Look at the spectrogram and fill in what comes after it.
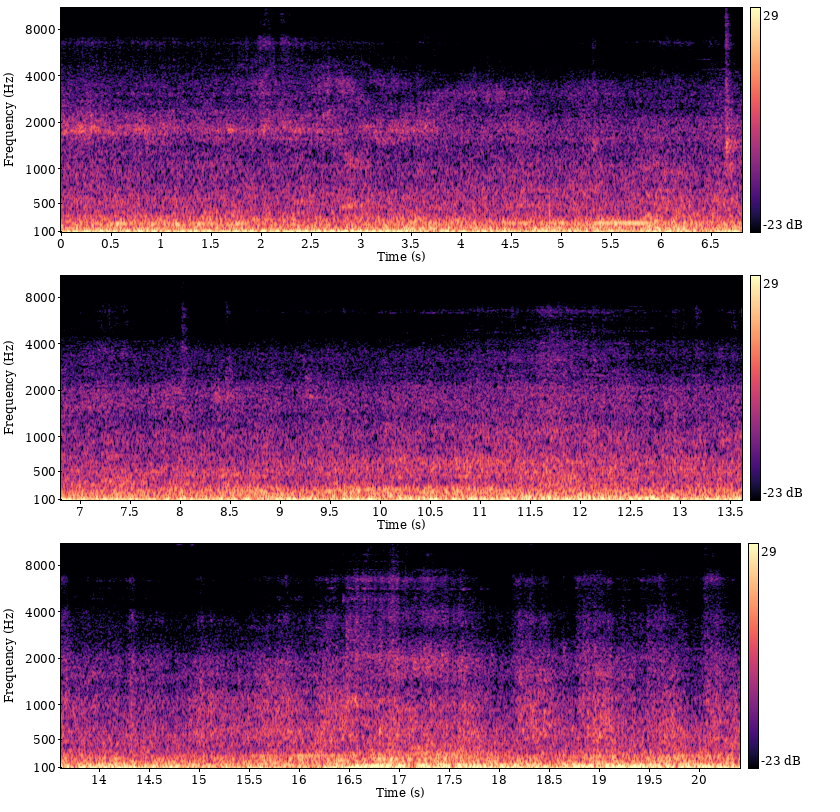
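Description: Freight train rolling past: a loud, steady low rumble of wheels on rail, with a few sharp clanks scattered through.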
